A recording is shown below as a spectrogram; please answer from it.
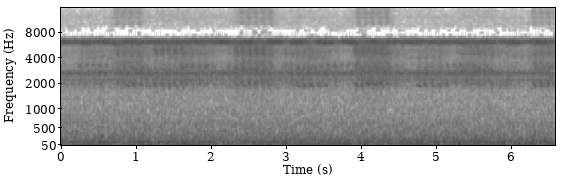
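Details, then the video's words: Crickets at night in a dense, continuous high-pitched chorus, several shrill bands stacked together with a slow pulsing swell of loudness; no other sounds stand out. "suara jangkrik malam penghantar tidur"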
